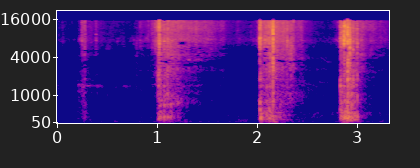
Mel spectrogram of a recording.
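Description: A hoe chops into dry soil with dull thuds.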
